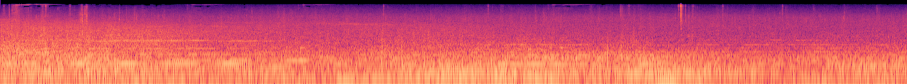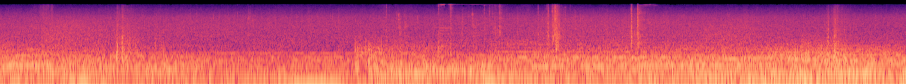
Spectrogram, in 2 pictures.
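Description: Footsteps crunch on rocky ground.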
